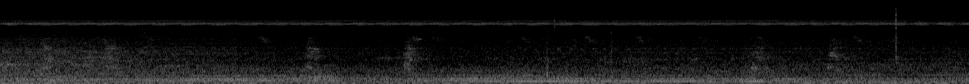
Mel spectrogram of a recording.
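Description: Quiet background inside a car: a steady high-pitched whine, with a faint low hum for a few seconds midway.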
